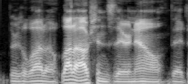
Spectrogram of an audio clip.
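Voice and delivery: ordinary talk, nothing marked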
